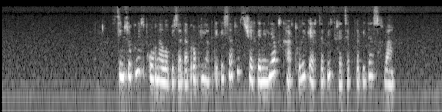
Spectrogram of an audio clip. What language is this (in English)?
Georgian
